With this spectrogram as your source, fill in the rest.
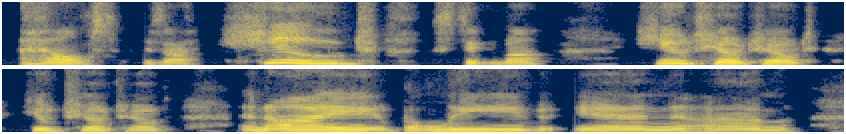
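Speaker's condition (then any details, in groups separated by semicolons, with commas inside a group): Cerebral palsy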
